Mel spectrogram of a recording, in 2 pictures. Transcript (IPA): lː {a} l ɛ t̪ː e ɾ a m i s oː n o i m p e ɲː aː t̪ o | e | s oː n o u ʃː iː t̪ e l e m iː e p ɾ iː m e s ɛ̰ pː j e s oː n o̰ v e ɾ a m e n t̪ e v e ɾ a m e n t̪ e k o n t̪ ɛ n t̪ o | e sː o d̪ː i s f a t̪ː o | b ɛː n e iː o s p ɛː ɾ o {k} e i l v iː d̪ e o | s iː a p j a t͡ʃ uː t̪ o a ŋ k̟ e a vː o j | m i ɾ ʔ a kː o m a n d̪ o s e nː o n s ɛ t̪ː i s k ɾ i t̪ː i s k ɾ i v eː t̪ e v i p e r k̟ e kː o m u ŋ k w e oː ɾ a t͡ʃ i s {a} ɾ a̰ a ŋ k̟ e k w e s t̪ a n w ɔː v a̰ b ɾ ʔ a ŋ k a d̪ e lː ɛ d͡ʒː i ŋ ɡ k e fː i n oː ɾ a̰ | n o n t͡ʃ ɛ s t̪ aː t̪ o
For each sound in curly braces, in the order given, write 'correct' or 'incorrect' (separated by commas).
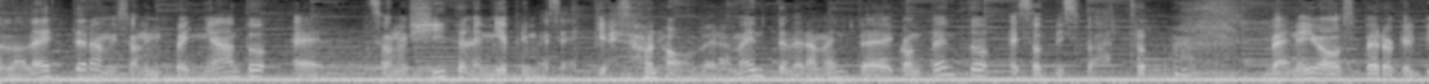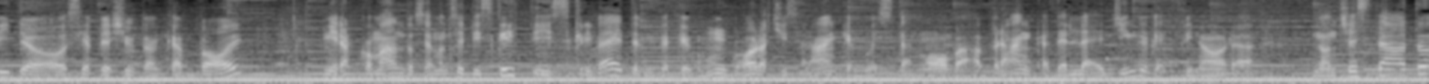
correct, correct, correct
